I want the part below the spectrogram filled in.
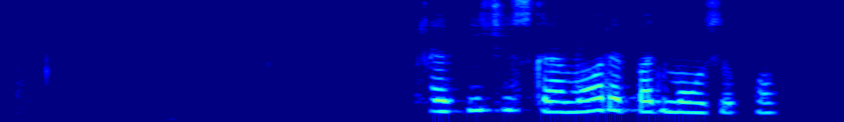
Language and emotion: Russian, neutral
